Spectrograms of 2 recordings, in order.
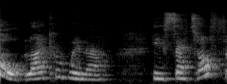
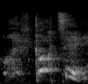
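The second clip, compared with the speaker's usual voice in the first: excited mouse; 8 semitones higher than usual. Acted. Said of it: "he said".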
